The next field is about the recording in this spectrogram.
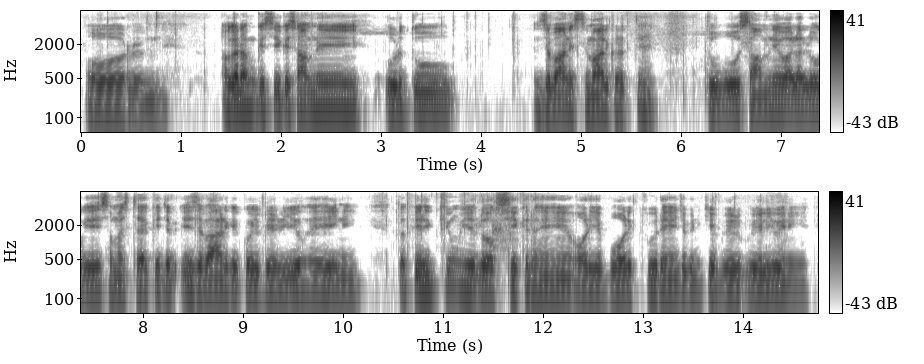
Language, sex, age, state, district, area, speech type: Urdu, male, 18-30, Uttar Pradesh, Ghaziabad, urban, spontaneous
